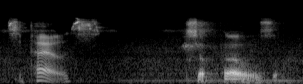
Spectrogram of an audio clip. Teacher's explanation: So it's not su, but pose. That's the stressed one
